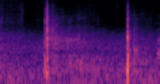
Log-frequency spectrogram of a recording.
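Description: Aggressive inline skates hitting a concrete ledge as a skater locks into a grind: a sharp knock about half a second in, a brief scrape along the ledge, then a louder smack about a second later as the skates come down on the ground.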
